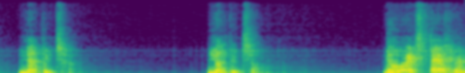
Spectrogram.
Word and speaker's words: l'hôpital: And in French, it is pronounced as l'hôpital.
